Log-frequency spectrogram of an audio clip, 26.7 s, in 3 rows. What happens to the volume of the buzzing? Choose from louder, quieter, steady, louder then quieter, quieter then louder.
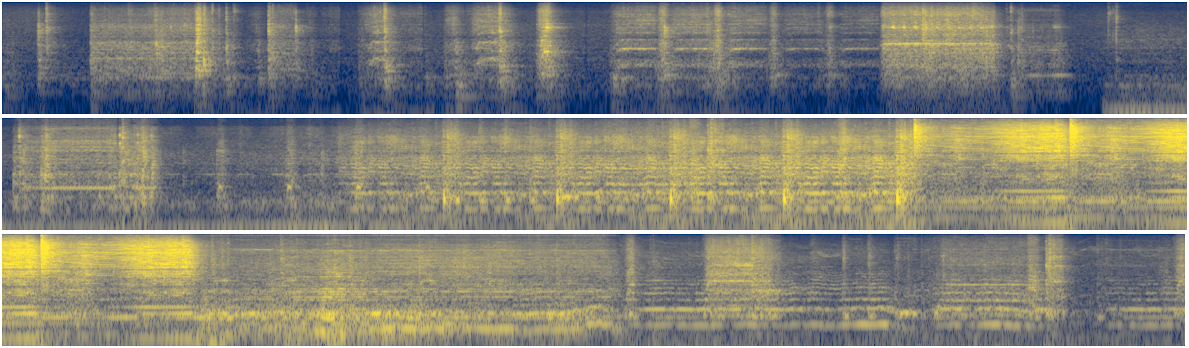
louder then quieter.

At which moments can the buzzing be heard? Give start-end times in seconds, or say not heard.
11.2-26.6.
